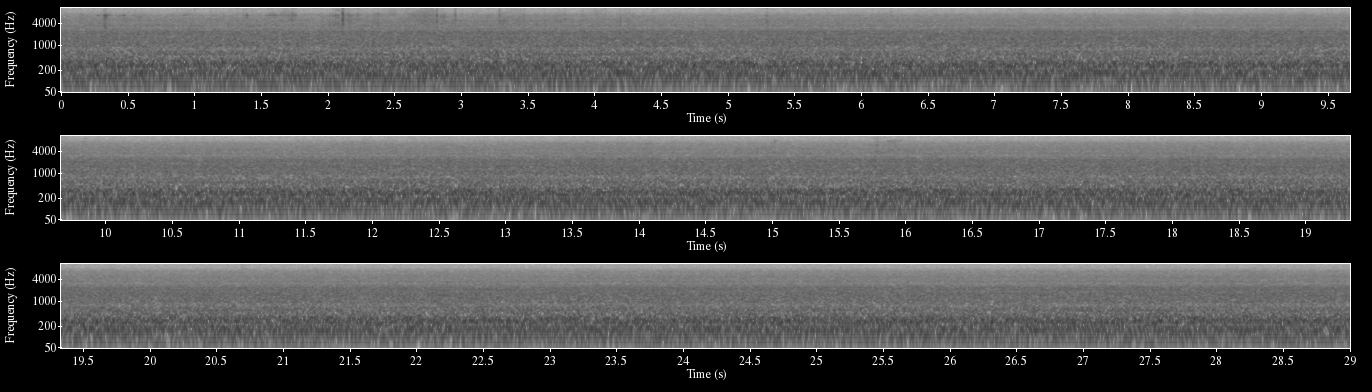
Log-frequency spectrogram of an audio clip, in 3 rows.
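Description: Steady low cabin roar of a Boeing 737-800 in flight, heard from inside the cabin: its CFM56-7B turbofan engines and the rush of air over the fuselage, unchanging throughout.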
